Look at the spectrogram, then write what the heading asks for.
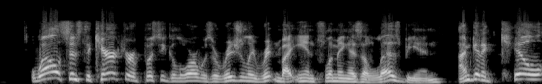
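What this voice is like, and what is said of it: Usual voice. Nothing is said of it.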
